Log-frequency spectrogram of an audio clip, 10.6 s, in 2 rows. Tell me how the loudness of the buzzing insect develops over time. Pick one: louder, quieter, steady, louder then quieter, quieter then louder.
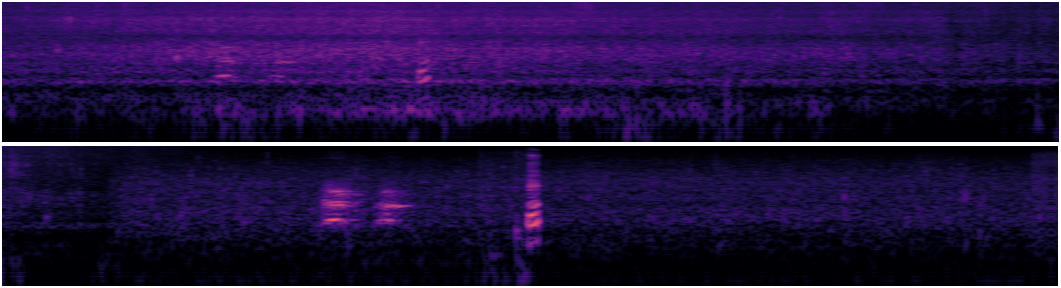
quieter.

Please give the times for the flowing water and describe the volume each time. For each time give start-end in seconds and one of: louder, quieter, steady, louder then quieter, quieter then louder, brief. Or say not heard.
0.0-10.5 quieter.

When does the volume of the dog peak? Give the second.
8 s.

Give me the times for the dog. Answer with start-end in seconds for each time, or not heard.
1.1-2.2, 6.9-8.1.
